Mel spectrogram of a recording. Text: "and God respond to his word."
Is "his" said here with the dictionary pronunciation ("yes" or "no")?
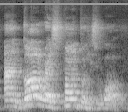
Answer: no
